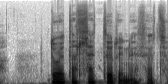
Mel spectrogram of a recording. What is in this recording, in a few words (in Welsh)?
"lledr", Welsh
